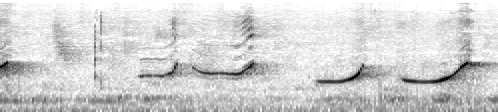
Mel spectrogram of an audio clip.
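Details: Pet parrot talking, imitating 'mummy papa'; a string of four or five whistled word-like syllables, each dipping and then rising steeply, spaced under a second apart in a quiet room.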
